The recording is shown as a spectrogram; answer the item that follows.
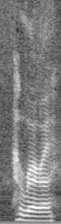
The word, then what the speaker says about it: Herrera: Herrera. Herrera. – Herrera. – Yes, there we go. That's the correct way to say it.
